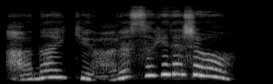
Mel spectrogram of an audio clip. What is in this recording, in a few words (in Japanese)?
女の子台詞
